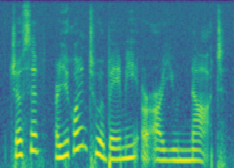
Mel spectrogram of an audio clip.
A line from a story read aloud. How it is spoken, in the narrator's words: said Anne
